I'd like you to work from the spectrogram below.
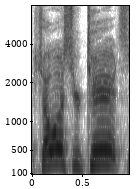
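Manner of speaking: put-on a drunk guy shouting up at the stage, pitched high and loud; drunk heckler yell. Drunk bar patron heckling a female comic, loud mock yell. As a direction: bellow it like the rowdy drunk in the back. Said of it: "he's like".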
